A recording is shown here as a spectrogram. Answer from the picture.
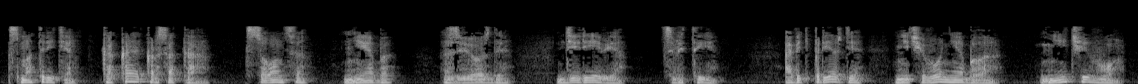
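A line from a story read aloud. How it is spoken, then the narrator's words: Priest, slow repetition. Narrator (Russian): медленно повторил батюшка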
